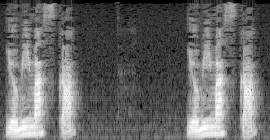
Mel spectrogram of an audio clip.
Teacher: Untuk membuatnya menjadi pertanyaan, kita tambahkan partikel ka pada akhir kalimat dan mengatakannya dengan intonasi menanjak.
